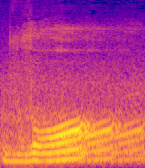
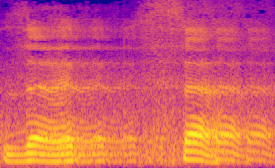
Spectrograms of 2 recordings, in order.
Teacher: یہ تینوں لیٹر مخرج نمبر 13 کے ہیں۔ ضو جو ہے وہ ہیوی ہے اور زال اور ثا جو ہے وہ سافٹ ہے۔ اور ضو بھی سافٹ بھی ہے اور ہیوی بھی ہے۔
